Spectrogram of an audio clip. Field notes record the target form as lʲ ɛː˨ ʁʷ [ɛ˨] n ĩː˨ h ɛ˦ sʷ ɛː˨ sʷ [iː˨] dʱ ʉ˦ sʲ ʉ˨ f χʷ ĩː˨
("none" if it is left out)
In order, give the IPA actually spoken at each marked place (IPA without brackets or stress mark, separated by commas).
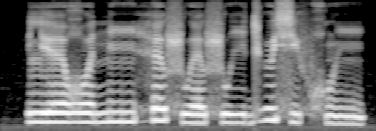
ɛ˨, iː˨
